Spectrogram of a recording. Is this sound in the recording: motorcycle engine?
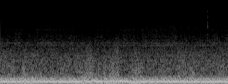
yes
